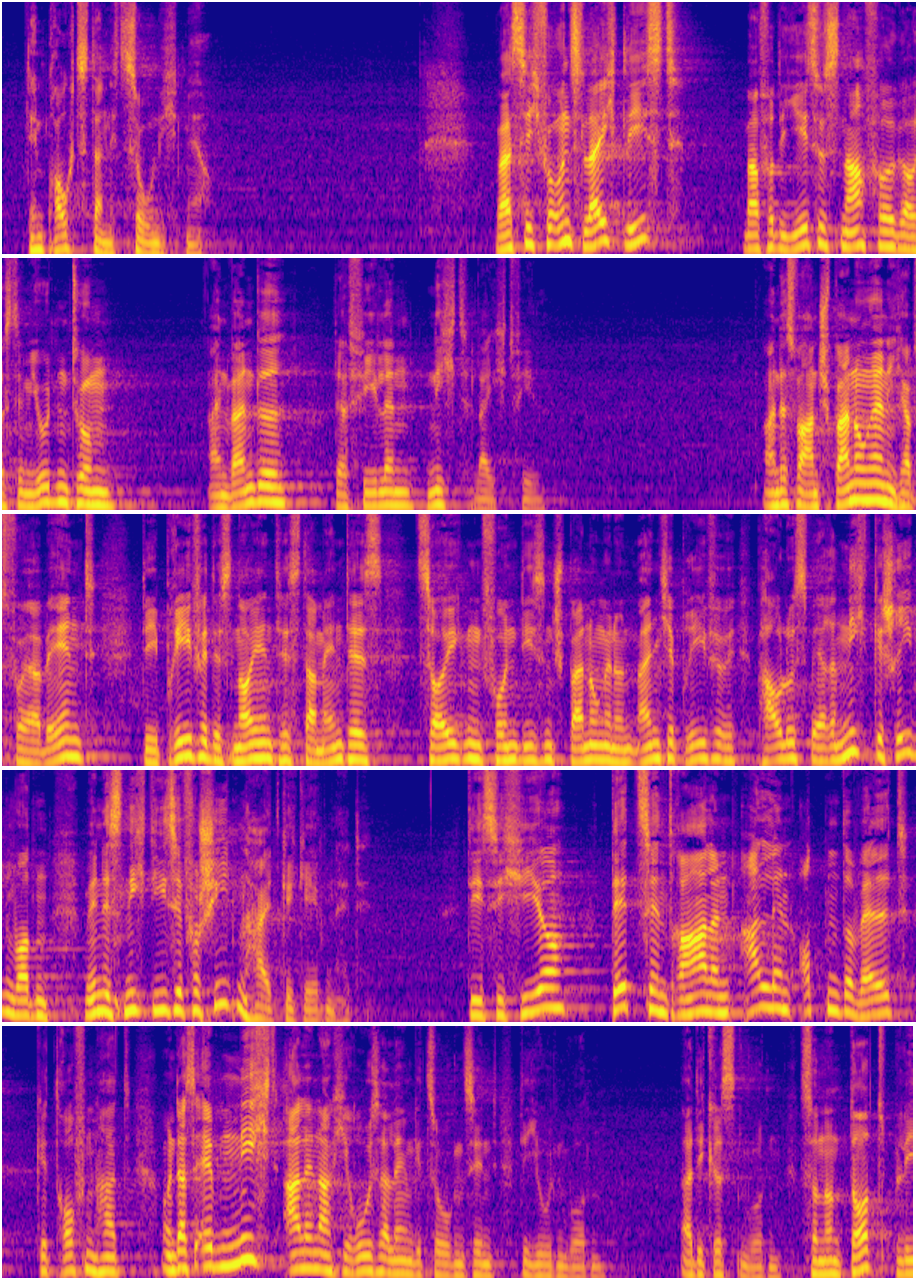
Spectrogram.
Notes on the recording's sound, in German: beim Freundestreffen der Liebenzeller Mission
